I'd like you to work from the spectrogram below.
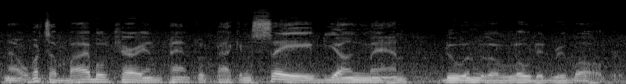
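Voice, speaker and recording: An actor playing a wry, skeptical older farmer husband with an American accent, dry and understated in old-time radio drama style. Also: male voice, deep voice, little pitch movement, unhurried. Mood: grave, measured. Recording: noisy old radio broadcast recording.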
